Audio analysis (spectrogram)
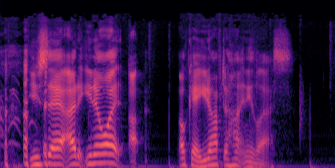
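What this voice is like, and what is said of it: Usual voice. Nothing is said of it.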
